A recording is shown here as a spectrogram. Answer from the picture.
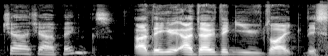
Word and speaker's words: Jar Jar Binks: Yeah, I think you said Jar Bar Jinx. Bar Jar Jinx. I didn't say I said Jar Jar Binks.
